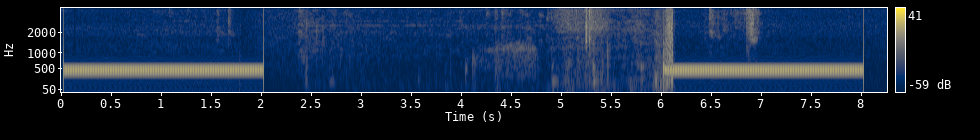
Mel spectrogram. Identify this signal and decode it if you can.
Ringback tone (North America), 440 + 480 Hz.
